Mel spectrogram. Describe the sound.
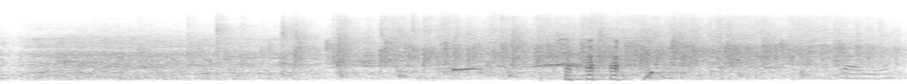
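A crowd applauds steadily for several seconds, a dense wash of many hands clapping, with some laughter and voices mixed in beneath it.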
